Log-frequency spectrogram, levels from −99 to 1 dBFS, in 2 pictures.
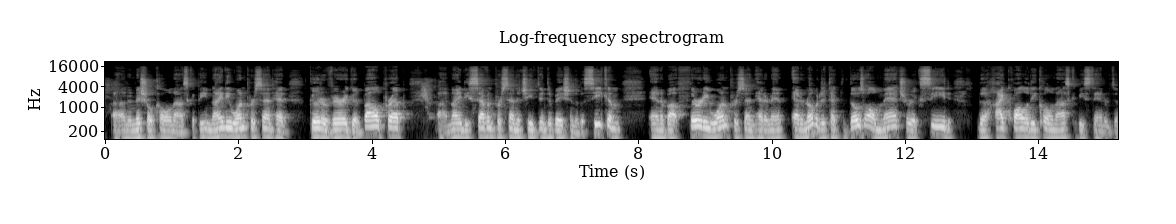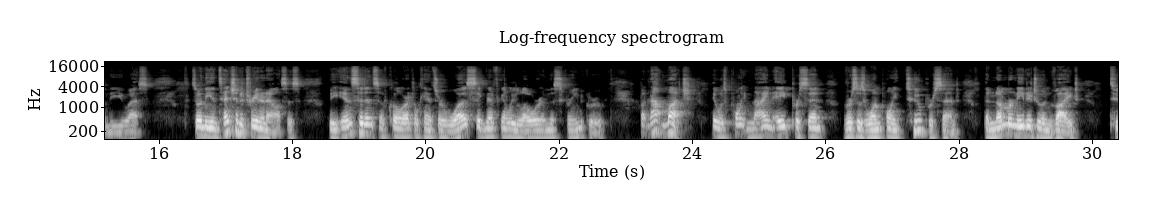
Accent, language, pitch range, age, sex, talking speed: American, English, 110-125 Hz, 40-59, male, 135 wpm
